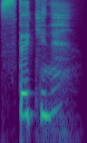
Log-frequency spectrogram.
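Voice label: APPRECIATE, Japanese; eos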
